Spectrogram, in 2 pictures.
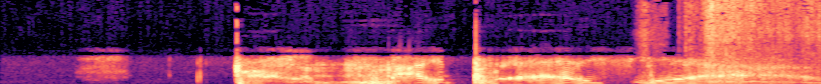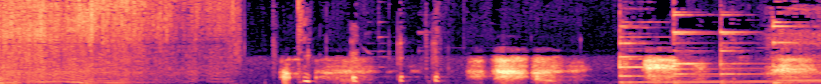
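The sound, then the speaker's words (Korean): A man voices a raspy, gurgling Gollum impression, with throaty croaks and hisses over several seconds, followed by a few short grunts and a bright electronic 'ding-dong-dang' chime ringing out at the end. “골룸을 어떻게 표현해야 따라서 딩동댕이 나오는데요.”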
